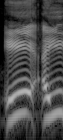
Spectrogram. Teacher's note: ए आई का स्थान, उच्चारण स्थान होता है कंठ प्लस तालु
